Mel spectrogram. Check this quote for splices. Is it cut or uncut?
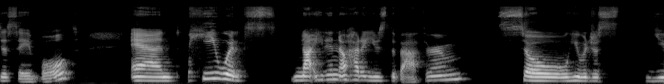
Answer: cut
